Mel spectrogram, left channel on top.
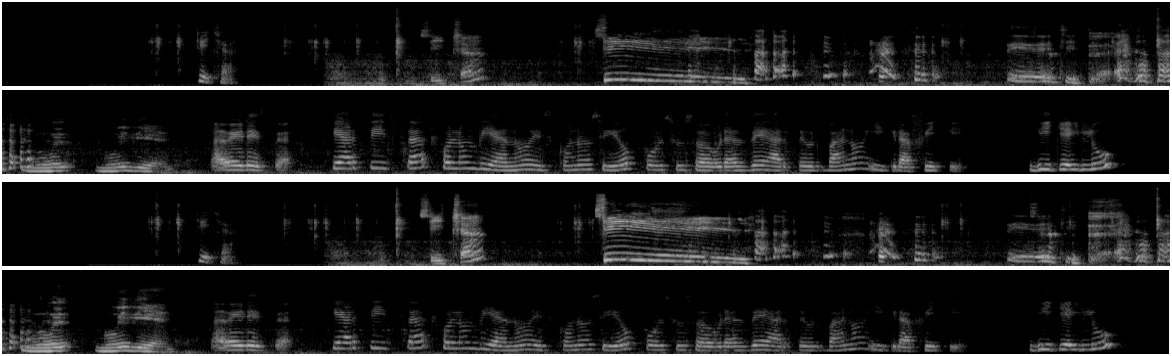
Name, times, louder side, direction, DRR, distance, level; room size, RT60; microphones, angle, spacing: sound 1, 0.8-12.9, right 3 dB, 25° right, 0.8 m, -50 dB
voice 1, 1.9-2.3 6.9-7.0 7.5-7.9 8.2-9.4 10.0-12.0 13.8-14.5 15.0-21.3 22.0-22.8, left 2 dB, 30° left, 0.5 m, -34 dB
Thunderstorm / Rain, 3.2-19.7, left 1 dB, 60° left, 1.0 m, -52 dB
voice 2, 4.2-4.8 5.9-7.5 8.8-8.9 10.4-10.5 10.9-11.2 11.9-12.4 12.6-13.4, right 6 dB, 50° right, 0.4 m, -29 dB
2.6 x 2.2 x 3.6 m
head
